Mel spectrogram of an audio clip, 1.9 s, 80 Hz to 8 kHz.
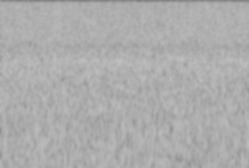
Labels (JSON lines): {"label": "biophony", "recorder": "SoundTrap 300"}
